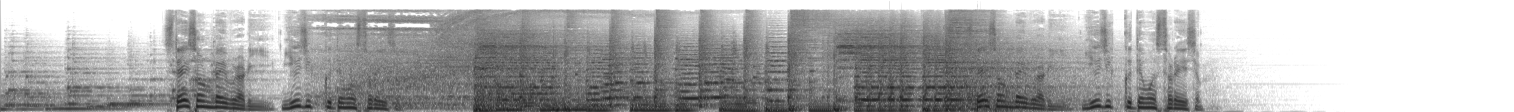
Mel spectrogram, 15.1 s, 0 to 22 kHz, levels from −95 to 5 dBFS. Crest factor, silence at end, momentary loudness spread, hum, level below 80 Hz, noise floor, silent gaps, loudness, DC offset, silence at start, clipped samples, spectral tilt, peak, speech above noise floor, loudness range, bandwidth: 14 dB; 3.1 s; 14 LU; none; -22 dBFS; under -90 dBFS; none; -13 LUFS; under 0.1%; 0 s; under 0.1%; -5 dB/octave; 0 dBFS; over 77 dB; 8 LU; 15.5 kHz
